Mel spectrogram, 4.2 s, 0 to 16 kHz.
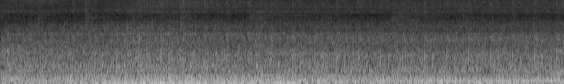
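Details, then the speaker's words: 2008 GMC Sierra 3500HD 6.6L Duramax diesel, Allison automatic, 4WD, 127,223 miles, Edge tuner, parked since about 2021–2022, new batteries, hood up: deep, even idle with steady low throb, no knocks or misses, no smoke; runs smoothly. "Give it a little bit. It starts right up. You can hear it run."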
